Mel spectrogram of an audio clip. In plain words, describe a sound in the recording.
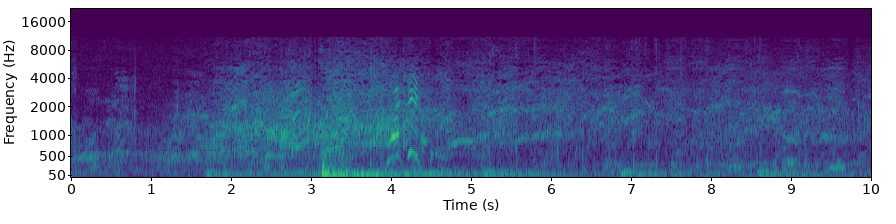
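Footsteps thud across a hard floor.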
